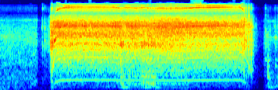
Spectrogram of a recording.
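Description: Power drill boring a hole during building work on an off-grid homestead, a single close burst of steady high motor whine lasting about two seconds, starting and stopping abruptly, no talking.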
